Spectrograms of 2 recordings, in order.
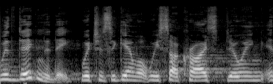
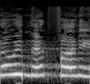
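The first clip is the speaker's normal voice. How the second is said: much higher, silly tittering voice; mock the giddy TV crowd, pitched way up; mock TV giggler; 12 semitones higher, 4 dB louder than usual. Preacher mocking late night TV audiences laughing at sin, high silly voice.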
